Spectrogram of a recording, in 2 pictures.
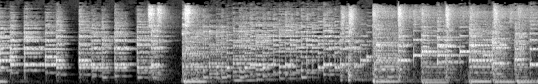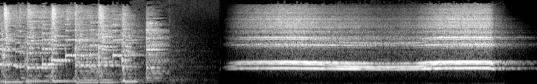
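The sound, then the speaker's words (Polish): A steam passenger train's busy, rhythmic rumble builds for several seconds as it pulls out of Koluszki station, then a long, loud steam whistle blows steadily near the end. No one speaks. “Ze stacji Koluszki rusza pociąg osobowy.”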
